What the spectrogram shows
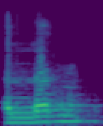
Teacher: Pas emnya baru masuk ke dalam hidung.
